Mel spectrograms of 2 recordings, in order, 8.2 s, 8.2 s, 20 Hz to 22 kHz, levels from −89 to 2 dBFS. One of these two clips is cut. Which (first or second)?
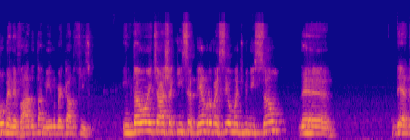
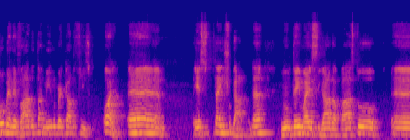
second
